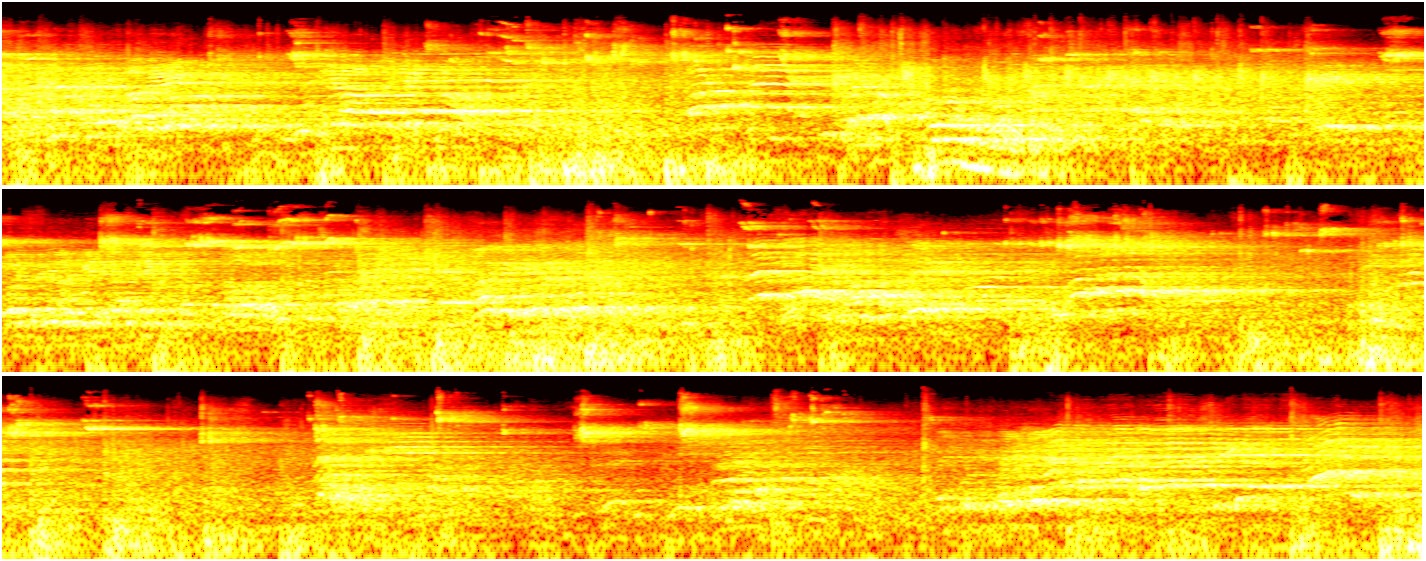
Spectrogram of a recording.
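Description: Basketball being dribbled on a wooden court during a game, with players' and spectators' voices carrying through a sports hall.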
